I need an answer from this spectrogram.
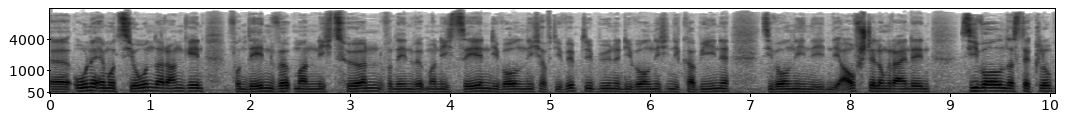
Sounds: Speech

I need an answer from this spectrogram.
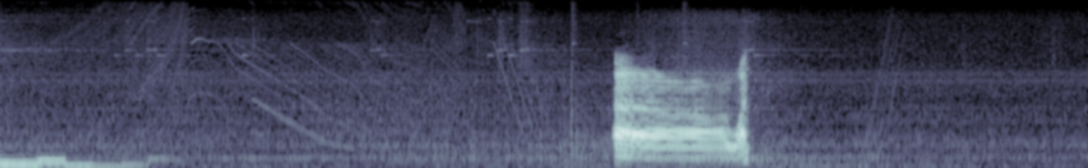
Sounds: Speech, Music

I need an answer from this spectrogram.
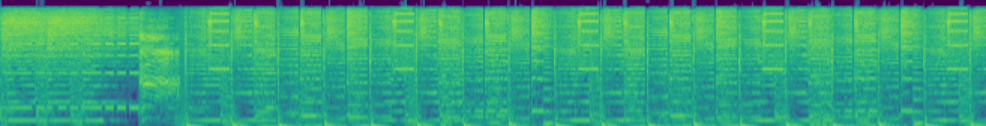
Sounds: Electronic dance music

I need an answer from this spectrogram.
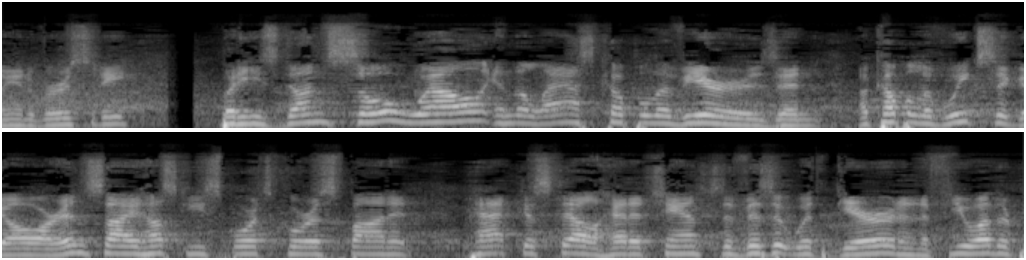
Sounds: Speech

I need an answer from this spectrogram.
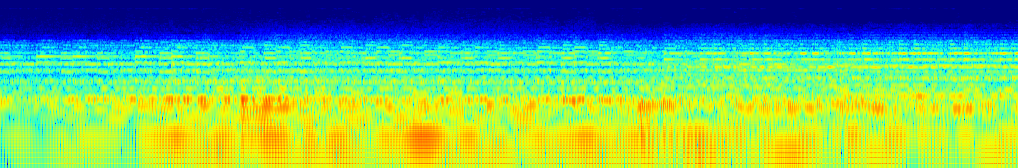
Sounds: Music

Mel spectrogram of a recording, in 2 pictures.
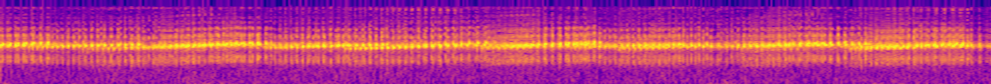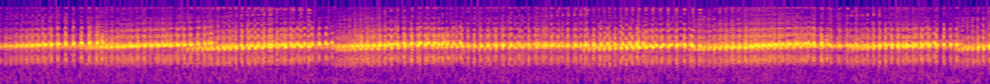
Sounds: frog croaking

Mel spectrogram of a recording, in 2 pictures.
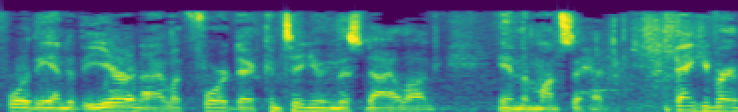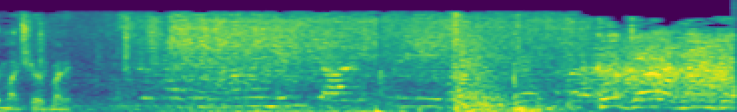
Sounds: Slam, Speech

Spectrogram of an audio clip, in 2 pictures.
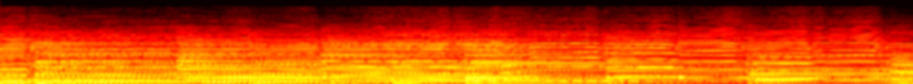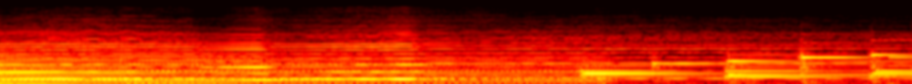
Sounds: playing cello

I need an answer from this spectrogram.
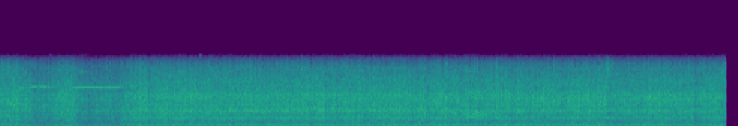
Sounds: Heavy engine (low frequency), Speech, Idling, Vehicle, Engine

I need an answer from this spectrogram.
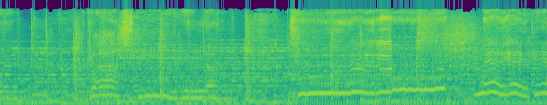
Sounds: Music, Singing

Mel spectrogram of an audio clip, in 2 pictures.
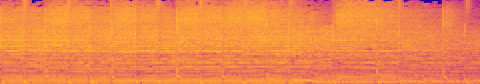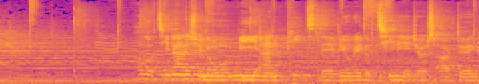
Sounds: Speech, Music

